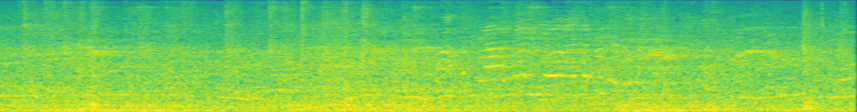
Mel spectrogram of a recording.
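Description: Busy arcade din: many children's voices and chatter overlapping, with the electronic sounds of an arcade racing game running underneath.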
